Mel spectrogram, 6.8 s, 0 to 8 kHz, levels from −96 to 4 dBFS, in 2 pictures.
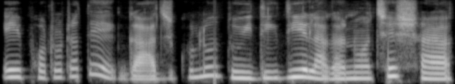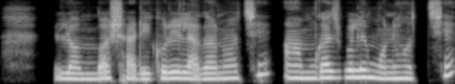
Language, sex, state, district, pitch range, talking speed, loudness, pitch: Bengali, female, West Bengal, Jhargram, 210-260 Hz, 195 wpm, -18 LUFS, 225 Hz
